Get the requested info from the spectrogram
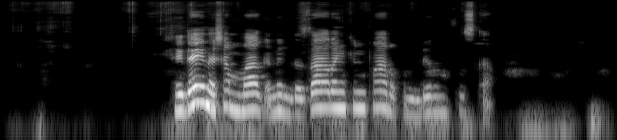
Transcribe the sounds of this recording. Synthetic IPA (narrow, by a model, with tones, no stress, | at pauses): hi˨da˦jna˨ʃɐ˦˨mːaː˦ɡɐ̰˨nɪ˦nda˨zaː˦ɾɐ˦ŋkʲɪ˦nɸaː˦ɾa˨kʊ˨mbɪ˦ɾɪ˦nfɪ˦skʰa̰˨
